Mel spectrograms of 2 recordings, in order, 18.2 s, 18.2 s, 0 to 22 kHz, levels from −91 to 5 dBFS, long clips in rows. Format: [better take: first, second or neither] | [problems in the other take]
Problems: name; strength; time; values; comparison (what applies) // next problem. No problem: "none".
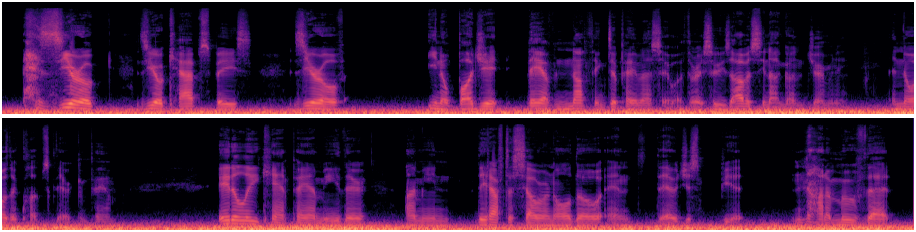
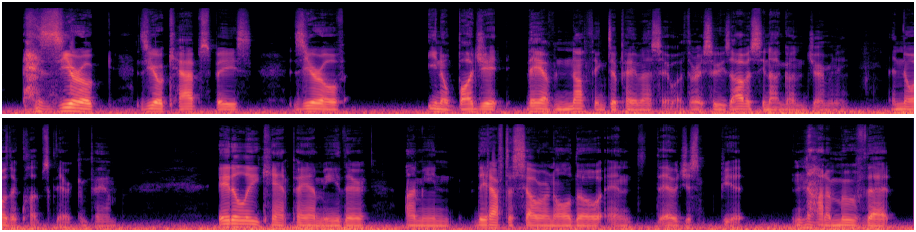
second | low rumble; loud; throughout; 9 dB below the speech; faint in the second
